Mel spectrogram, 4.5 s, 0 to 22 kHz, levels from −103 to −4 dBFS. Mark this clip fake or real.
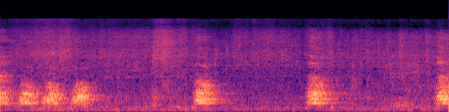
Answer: real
